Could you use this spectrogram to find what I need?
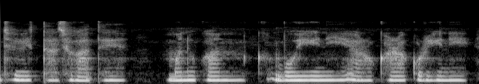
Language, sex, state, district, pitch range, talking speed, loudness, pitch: Nagamese, female, Nagaland, Dimapur, 195-200 Hz, 115 wpm, -14 LUFS, 195 Hz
